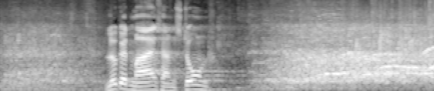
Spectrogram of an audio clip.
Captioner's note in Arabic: ضحك وتصفيق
